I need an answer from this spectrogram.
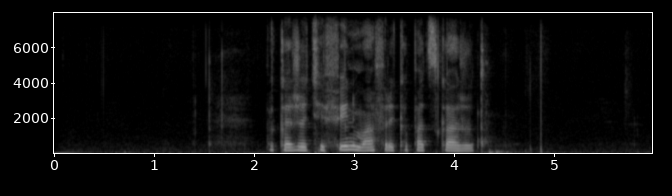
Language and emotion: Russian, neutral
